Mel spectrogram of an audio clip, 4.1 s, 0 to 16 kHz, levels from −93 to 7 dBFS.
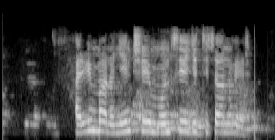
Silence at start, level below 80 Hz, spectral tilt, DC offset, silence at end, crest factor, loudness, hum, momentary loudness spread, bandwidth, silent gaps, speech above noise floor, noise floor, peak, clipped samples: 0.05 s; -62 dBFS; -2 dB/octave; under 0.1%; 0.25 s; 14 dB; -14 LUFS; none; 20 LU; 7.6 kHz; none; 20 dB; -35 dBFS; -2 dBFS; under 0.1%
